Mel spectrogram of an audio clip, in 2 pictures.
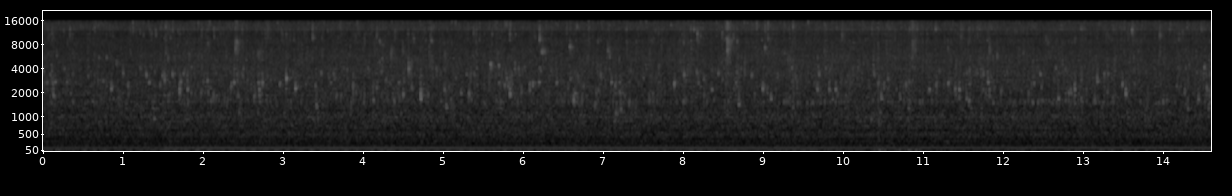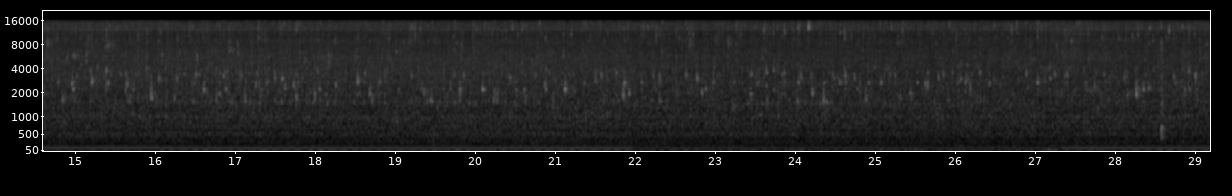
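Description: Aquarium water trickling and fizzing steadily with fine crackles of tiny bubbles, over a low steady hum.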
